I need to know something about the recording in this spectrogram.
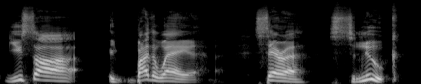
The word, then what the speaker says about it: Sarah Snook: Wait, you saw, by the way, Sarah Snook is how we pronounce her name.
